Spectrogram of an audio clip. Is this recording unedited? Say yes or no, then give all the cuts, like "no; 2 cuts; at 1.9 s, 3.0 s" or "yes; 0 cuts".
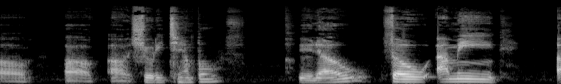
no; 2 cuts; at 1.0 s, 2.9 s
